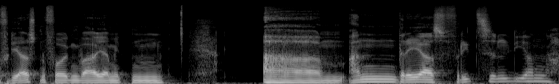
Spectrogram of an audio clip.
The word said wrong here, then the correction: Frenzelin: Herrgott, wie spricht man das? Frenzelin. Frenzelin, danke. Vom, ja, ja.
